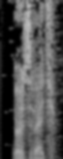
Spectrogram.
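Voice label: "ozvegy", Hungarian pronunciation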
